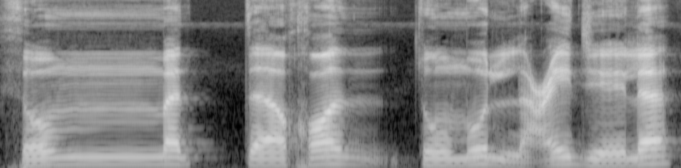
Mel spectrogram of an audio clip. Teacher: صرف خا کو آپ نے موٹا کرنا ہے، اس کے بعد جو ذال ہے، ذال کو اپنے باریک رکھنا ہے، ذال کو موٹا نہیں کرنا۔ اکثر کیا ہوتا ہے کہ ثم اتخذتم العجل، اب اس میں کیا ہوتا ہے کہ ذال بھی موٹا ہو جاتا ہے، تو ذال کو موٹا ہونے سے بچانا ہے، صرف خا حروف جو مستعلیہ میں سے ہے، موٹے حروف میں سے ہے، تو کیسے پڑھیں گے؟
